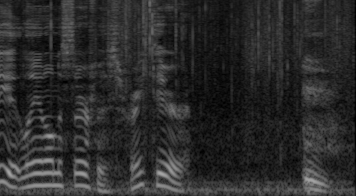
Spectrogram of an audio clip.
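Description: Fingers rustle through dry leaves and soil.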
